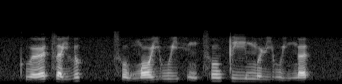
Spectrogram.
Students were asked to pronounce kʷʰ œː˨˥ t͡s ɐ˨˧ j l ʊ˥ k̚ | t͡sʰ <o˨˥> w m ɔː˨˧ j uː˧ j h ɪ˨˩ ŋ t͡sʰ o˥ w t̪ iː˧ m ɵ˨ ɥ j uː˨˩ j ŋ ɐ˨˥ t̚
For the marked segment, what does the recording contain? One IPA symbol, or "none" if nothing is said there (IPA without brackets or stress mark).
o˨˩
